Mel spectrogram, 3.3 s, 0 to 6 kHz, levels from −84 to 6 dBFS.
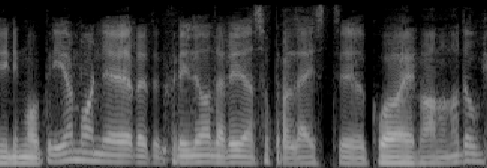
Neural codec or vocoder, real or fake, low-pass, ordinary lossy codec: codec, 16 kHz, 0.5 kbps, X-Codec, HuBERT features, trained on general audio; fake; 5.4 kHz; MP3, 32 kbps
